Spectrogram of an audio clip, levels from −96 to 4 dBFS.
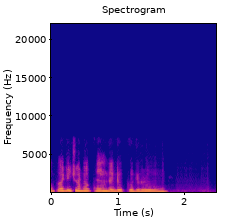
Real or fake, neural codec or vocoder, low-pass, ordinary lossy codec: fake; codec, 16 kHz, 1 kbps, FreqCodec, smaller model; 7.2 kHz; none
